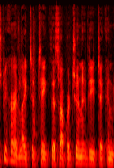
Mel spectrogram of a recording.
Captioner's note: speaking French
